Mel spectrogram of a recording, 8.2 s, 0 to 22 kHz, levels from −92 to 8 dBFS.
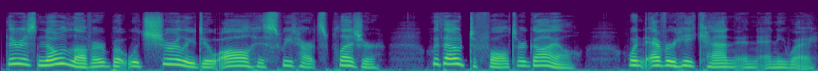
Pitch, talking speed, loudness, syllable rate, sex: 195 Hz, 170 wpm, -18 LUFS, 4.9 syllables/s, female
